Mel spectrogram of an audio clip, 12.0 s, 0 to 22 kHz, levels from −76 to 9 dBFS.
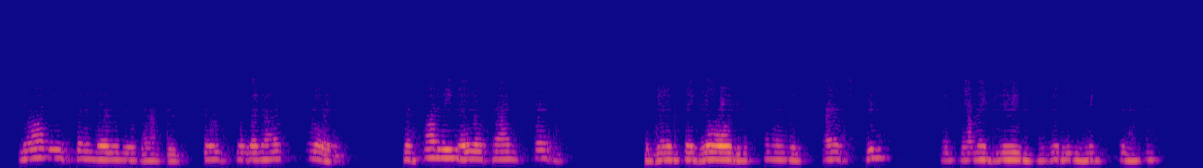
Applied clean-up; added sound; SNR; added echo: neural mask model DeepFilterNet 3.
